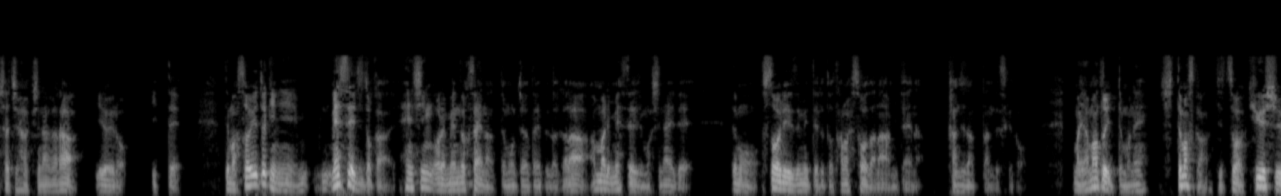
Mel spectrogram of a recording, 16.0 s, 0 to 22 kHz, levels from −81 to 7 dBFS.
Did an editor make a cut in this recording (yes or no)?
yes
